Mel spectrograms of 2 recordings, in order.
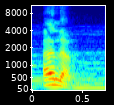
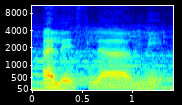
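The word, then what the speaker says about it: الم: In standard Arabic, the word would actually be pronounced Alam, meaning pain, but a teacher will tell you it should be pronounced Alif Lam Mim.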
